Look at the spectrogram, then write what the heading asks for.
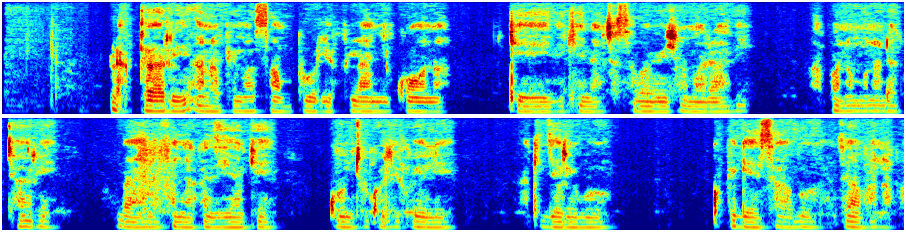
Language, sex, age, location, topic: Swahili, male, 18-24, Kisumu, health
